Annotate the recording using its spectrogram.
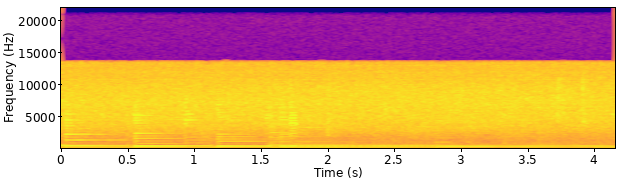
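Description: Soft background music on acoustic guitar: a few plucked notes in the first second and a half, then held notes ringing on.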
